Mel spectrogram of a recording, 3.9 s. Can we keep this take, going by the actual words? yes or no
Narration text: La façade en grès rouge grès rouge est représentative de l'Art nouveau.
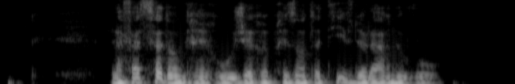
no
